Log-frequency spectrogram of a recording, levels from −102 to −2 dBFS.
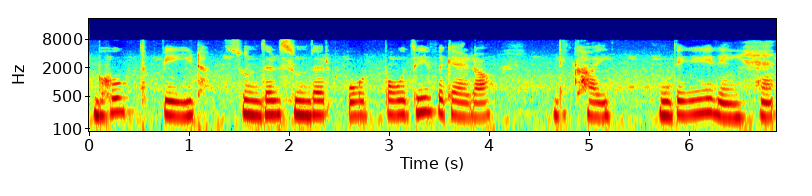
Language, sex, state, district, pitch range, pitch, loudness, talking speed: Hindi, female, Punjab, Fazilka, 185-200 Hz, 195 Hz, -14 LUFS, 95 wpm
